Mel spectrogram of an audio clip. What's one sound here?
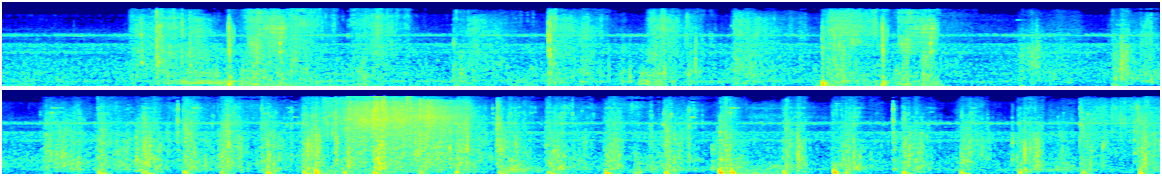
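Footsteps crunch through grass and dirt.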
